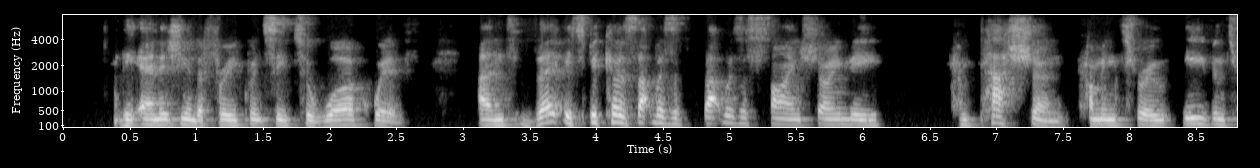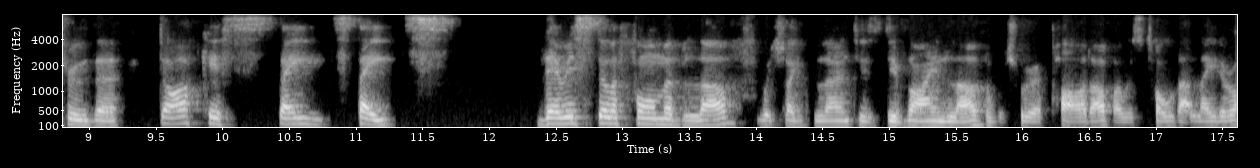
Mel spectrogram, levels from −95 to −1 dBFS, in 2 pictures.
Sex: male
